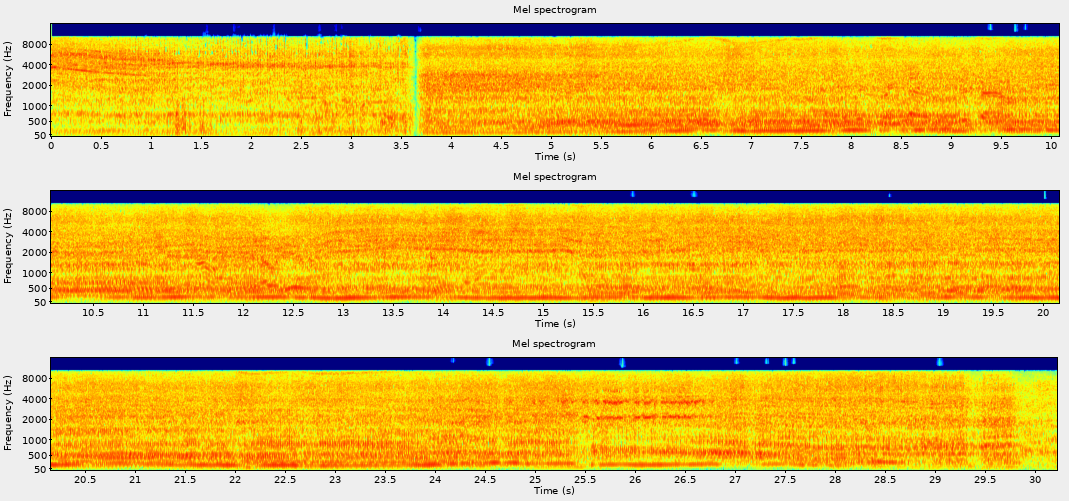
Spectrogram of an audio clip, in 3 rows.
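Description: Ford F-series pickup's V8 diesel doing a burnout: the engine is held at high revs for over twenty seconds, wavering slightly, while the rear tyres spin and squeal on the pavement. Before that, another truck's engine winds down with a falling whine until a sudden cut about three and a half seconds in.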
